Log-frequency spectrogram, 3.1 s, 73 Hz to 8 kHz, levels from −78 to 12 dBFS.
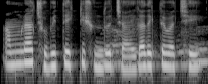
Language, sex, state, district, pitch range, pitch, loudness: Bengali, female, West Bengal, Cooch Behar, 200-225 Hz, 210 Hz, -15 LUFS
